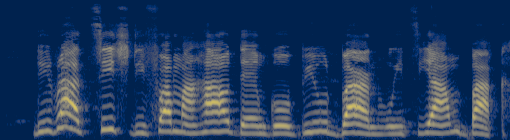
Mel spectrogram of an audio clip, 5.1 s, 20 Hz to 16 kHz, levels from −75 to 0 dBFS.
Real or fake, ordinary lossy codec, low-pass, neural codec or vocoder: fake; MP3, 64 kbps; 14.4 kHz; vocoder, 44.1 kHz, 128 mel bands every 512 samples, BigVGAN v2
